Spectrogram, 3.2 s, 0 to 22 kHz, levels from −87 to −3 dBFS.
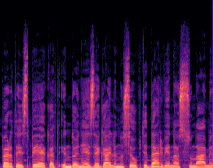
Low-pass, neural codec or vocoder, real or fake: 19.8 kHz; none; real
